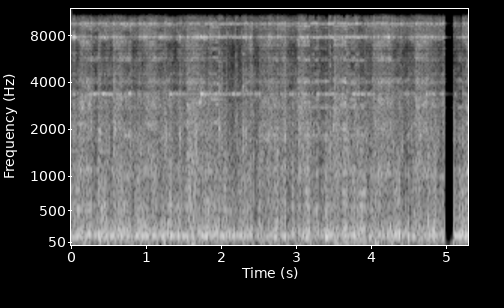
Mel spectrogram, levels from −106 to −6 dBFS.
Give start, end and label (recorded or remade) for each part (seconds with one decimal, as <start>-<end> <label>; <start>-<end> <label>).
0.0-1.8 remade; 1.8-2.3 recorded; 2.3-3.0 remade; 3.0-3.9 recorded; 3.9-5.3 remade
